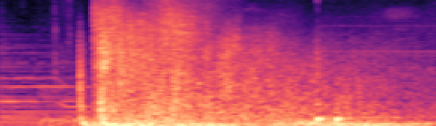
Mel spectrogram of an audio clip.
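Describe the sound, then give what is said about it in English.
A sudden, loud explosion erupts after a brief quiet moment, its deep boom rumbling and slowly decaying over the next couple of seconds with crackling debris-like texture. “Okay, maybe coming out of the really positive commercial to an explosion that says main phase.”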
